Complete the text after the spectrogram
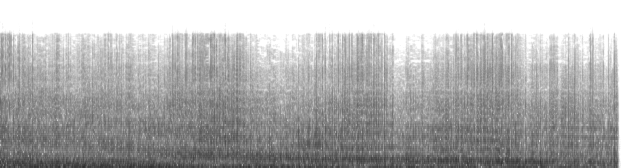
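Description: A rocket engine roars and crackles loudly as it climbs away.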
